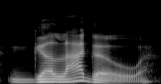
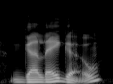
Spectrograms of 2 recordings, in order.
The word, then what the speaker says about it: galago: Okay, now we got to move on to Galago. No, this would be you could say galago. Yes, that is fine. Or you could also say galgo.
